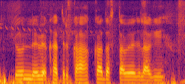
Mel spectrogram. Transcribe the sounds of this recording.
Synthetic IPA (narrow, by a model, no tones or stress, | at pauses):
loːnleːʋekʰaːt̪ɪɾkakad̪ɐst̪aʋeːd͡ʒlaːɡiː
